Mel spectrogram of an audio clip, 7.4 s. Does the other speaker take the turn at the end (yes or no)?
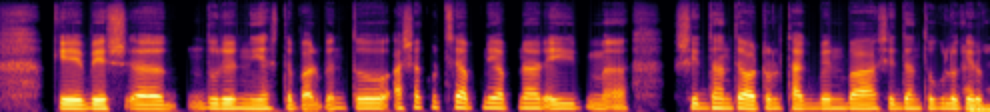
no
